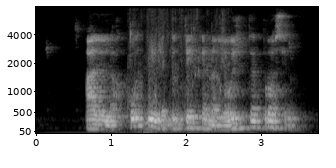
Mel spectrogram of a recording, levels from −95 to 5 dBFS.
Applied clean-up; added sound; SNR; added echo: neural separator model SepFormer DNS4.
